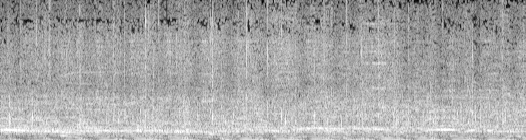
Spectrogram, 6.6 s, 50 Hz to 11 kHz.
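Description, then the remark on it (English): A large baseball stadium crowd on senior day cheers and applauds after Brock Hale's home run out of the stadium ties the score 4-4, a loud, steady roar that never lets up, with a rhythmic low thumping pulsing underneath the whole time. “You can hear the crowd.”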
